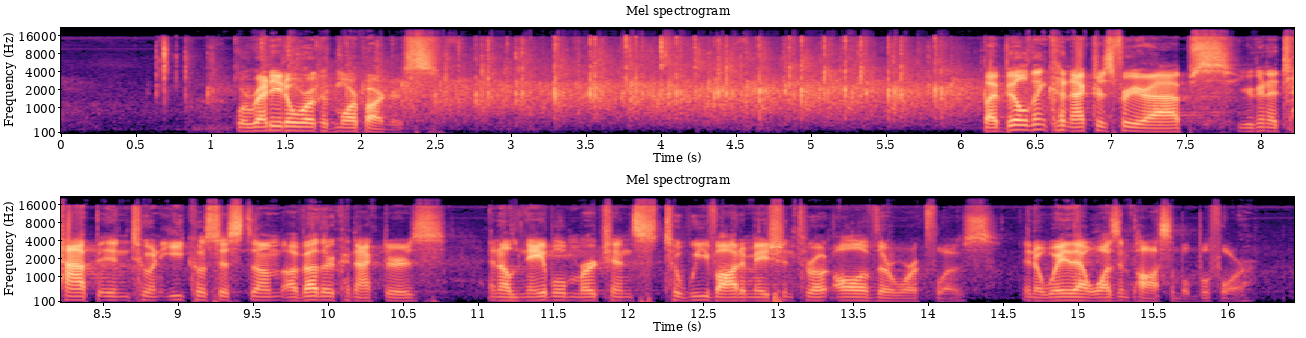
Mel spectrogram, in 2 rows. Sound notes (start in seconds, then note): 3.1 audience claps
